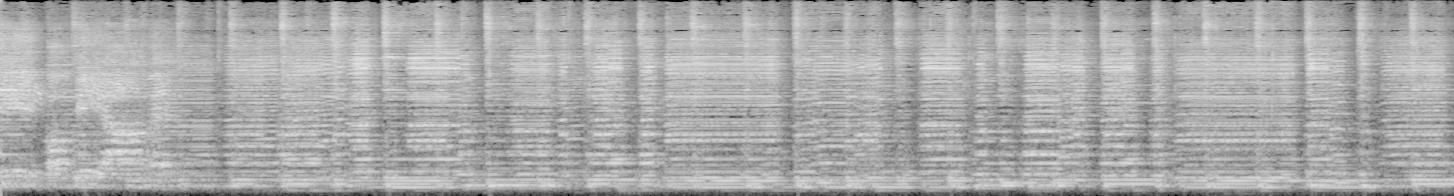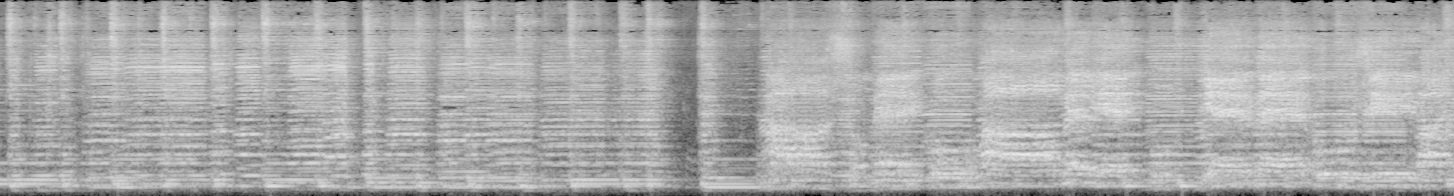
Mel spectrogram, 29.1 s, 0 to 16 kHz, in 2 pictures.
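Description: Button accordion playing an instrumental interlude with acoustic guitar accompaniment in a steady folk-style rhythm. The music breaks off briefly about 21 seconds in, and the male choir comes back in singing over the accordion and guitar for the last few seconds.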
